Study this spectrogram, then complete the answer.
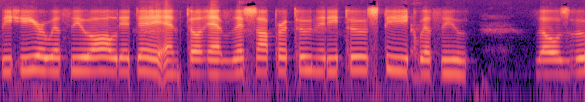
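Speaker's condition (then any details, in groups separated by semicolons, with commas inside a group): Cerebral palsy; cannot move limbs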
